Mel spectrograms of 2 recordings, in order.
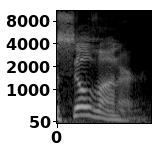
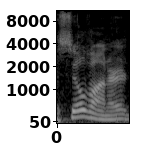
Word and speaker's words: Silvaner: It's a Silvaner, S-I-L-V-A-N-E-R, also spelled with a Y. – And this is German. – It's a German Trocken, completely dry. And it's a Sylvaner. That's the name of the grape variety. And this one is from Rudolph May, M-A-Y.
